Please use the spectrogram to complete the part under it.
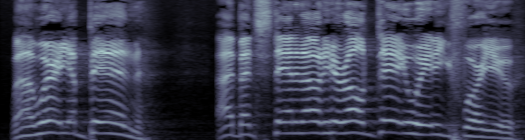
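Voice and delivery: very high, loud, drawn-out yell; screaming in someone's face. Retold or imitated. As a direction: scream it slowly, full force, as an outraged old man. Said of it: "he started screaming in my face".

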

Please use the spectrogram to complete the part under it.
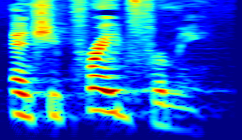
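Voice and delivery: normal talking voice

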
